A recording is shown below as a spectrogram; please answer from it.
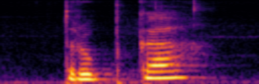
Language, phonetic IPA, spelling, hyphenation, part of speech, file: Czech, [ˈtrupka], trubka, trub‧ka, noun, Cs-trubka.ogg
- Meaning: 1. bugle 2. trumpet (any pipe/wind instrument in general) 3. pipe (hollow tube) 4. simpleton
